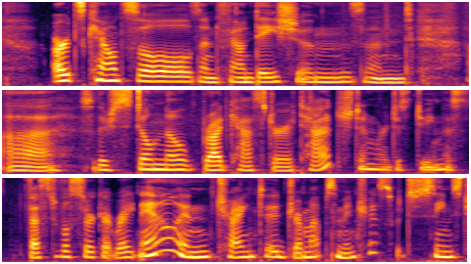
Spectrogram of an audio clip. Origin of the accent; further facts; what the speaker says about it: Canada; I'm from Canada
